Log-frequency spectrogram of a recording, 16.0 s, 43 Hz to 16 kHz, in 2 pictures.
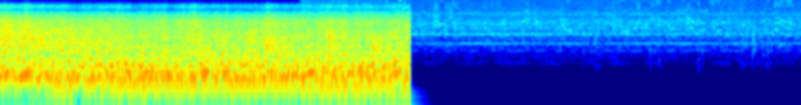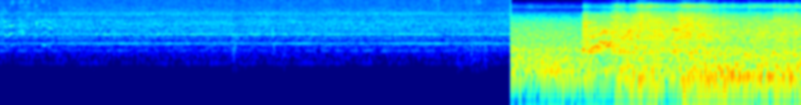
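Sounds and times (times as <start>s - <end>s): thin high whine: 3.0s - 14.1s.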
